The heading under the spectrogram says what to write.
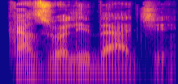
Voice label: Casualidad en portugues

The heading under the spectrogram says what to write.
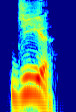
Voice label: Guia en portugues

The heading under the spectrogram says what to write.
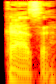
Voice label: Casa en portugues

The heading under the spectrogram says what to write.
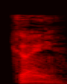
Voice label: Cana en portugues

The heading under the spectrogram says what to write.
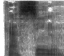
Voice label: "Casino" en portugues

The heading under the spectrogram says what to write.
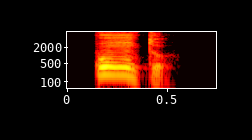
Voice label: "Punto" en portugues

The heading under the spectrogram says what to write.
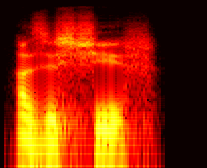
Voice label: Asistir en portugues

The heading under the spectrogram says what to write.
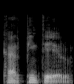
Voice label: "Carpintero" en portugues

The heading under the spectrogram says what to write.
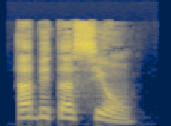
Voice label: Habitacion en portugues

